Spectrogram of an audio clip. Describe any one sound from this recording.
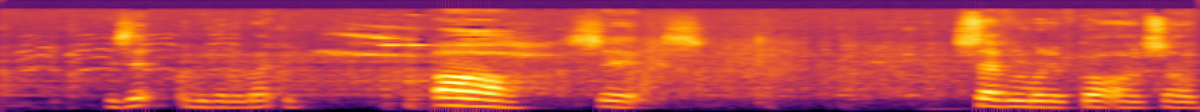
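Dice rattle and clatter as they roll.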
